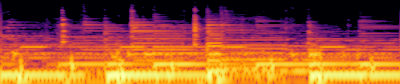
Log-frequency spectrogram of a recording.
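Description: An instrumental stretch of a French pop song with no singing: plucked guitar-like strings over low held notes that change about every half second.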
